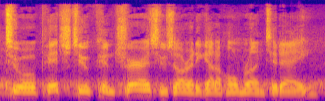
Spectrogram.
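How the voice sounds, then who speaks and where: Man, radio play-by-play, medium pitch, conversational home-team commentary, noisy live broadcast feed. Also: a little fast. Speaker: baseball play-by-play announcer.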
